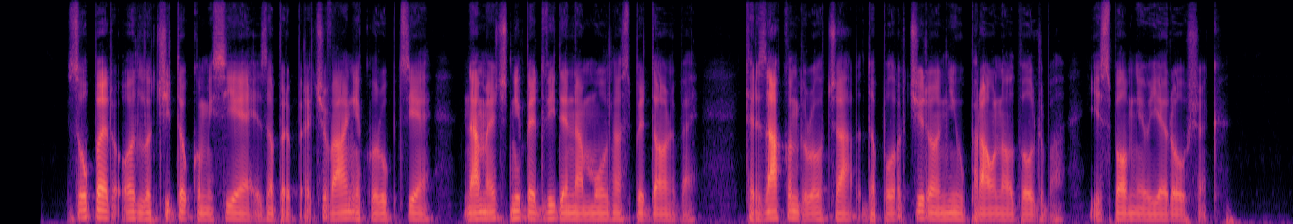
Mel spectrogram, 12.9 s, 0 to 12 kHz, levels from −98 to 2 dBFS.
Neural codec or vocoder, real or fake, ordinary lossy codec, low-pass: codec, 24 kHz, 0.9 kbps, WavTokenizer, small release; fake; none; none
